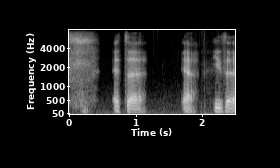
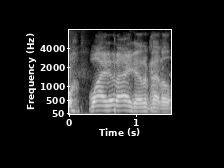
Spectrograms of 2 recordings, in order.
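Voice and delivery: agonized, hurting voice; 2 semitones higher than usual. Imitating Chewbacca at the medal ceremony: Chewbacca in agony. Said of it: "It always sounds like he's, like, he's in agony".

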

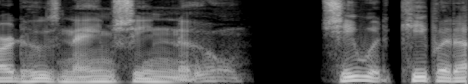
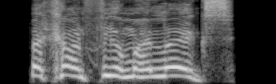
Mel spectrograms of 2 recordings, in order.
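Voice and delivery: put-on very high, panicking boy's cry; 4 dB louder than usual. A narrator voices the boy repeating his words, panicked boy. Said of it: "Panic entered the boy's words".

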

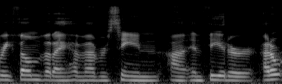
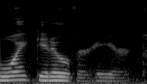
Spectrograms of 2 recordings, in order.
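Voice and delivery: put-on slow, creepy, beckoning delivery; 2 semitones lower, 4 dB quieter than usual. Quoting a movie line, imitating Ashley Judd: creepy Ashley Judd line delivery. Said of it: "that super creepy line that Ashley Judd delivers".

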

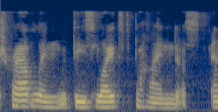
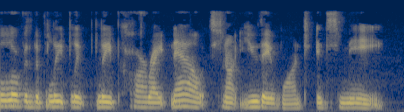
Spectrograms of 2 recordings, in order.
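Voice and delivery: ordinary delivery

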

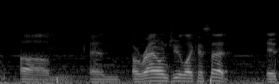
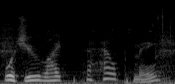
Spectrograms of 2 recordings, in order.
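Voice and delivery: put-on feminine voice, pitched up; 7 semitones higher than usual. The narrator voices Lolth speaking inside Olive's head: feminine Lolth voice. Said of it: "a feminine voice again".

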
